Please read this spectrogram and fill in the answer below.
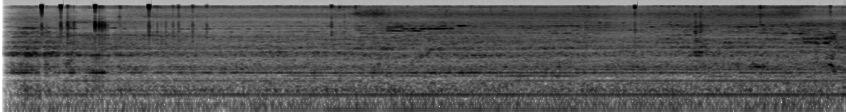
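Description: Diesel engines of a smooth-drum road roller and a motor grader running steadily, a constant low drone with a held hum tone. A few light clicks sound in the first second or so.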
